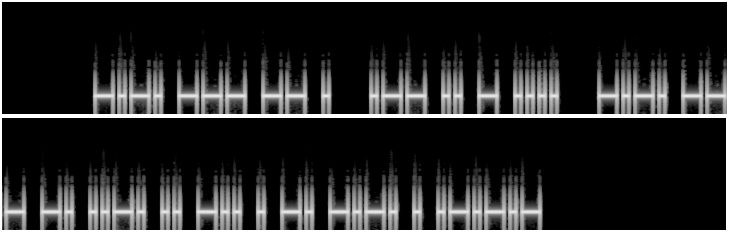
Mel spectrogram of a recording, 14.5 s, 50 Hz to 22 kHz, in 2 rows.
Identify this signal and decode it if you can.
Morse code, heard as a keyed tone, about 20 wpm, 700 Hz. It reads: COME WITH CONFIDENCE.
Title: Sentences from Top 1500 Words 20wpm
